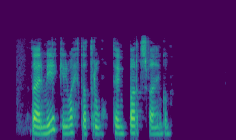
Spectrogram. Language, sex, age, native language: Icelandic, female, 30-39, Icelandic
